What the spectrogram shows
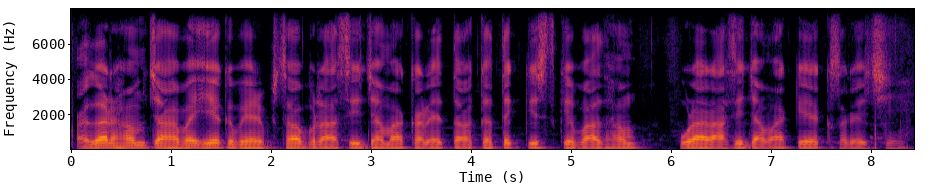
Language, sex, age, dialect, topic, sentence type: Maithili, male, 31-35, Bajjika, banking, question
